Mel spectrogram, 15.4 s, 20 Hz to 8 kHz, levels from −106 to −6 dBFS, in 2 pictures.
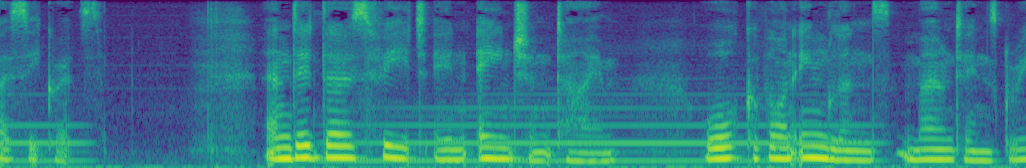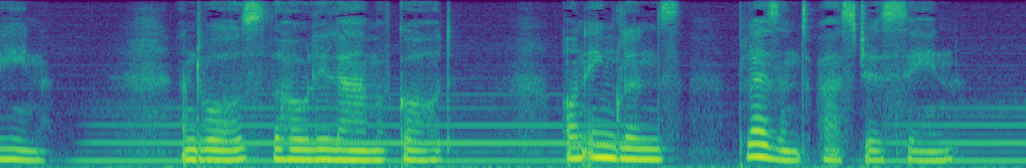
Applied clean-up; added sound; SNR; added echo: none; Wind instrument, woodwind instrument; 15 dB; none.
